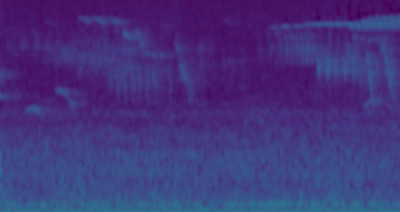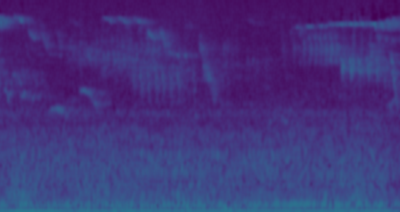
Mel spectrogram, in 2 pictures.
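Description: Songbird singing outdoors, a high trilling phrase ending in falling notes and repeated about every three seconds, over steady background noise with a faint low hum.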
